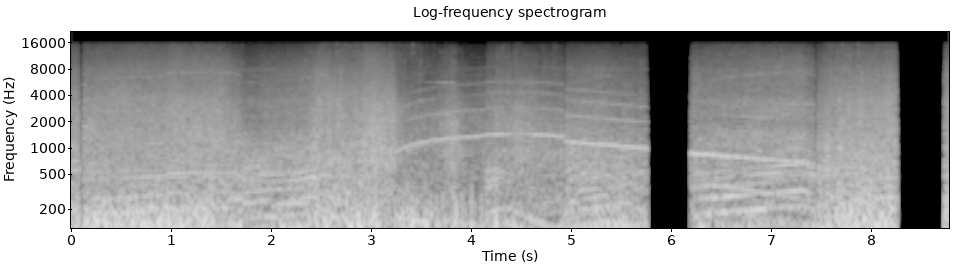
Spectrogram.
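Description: Car engine sounds in an edited montage, with a high tone that rises and then slowly falls over a few seconds. The sound cuts off sharply twice.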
